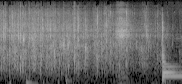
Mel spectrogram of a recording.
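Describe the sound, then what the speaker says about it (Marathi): At a Marathi kirtan gathering, the crowd gives a faint, scattered round of applause, heard from a distance. Near the end a sharp, ringing tonal hit cuts in. "हा सर्वांसाठी एकदा जोरदार टाळ्या"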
